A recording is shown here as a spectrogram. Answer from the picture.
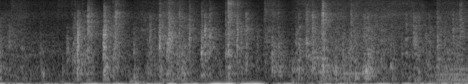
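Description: Large plastic protein-powder pouches crinkling and rustling as they are handled, with dense irregular crackles.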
